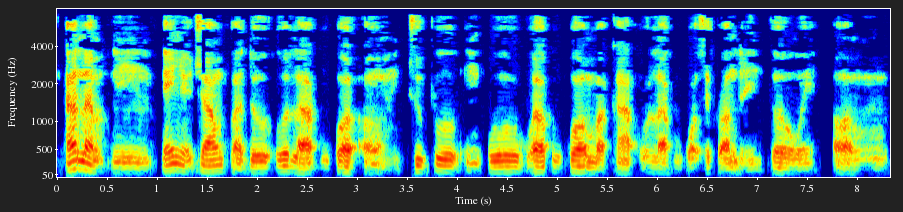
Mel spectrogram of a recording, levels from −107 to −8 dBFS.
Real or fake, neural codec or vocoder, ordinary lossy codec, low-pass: fake; codec, 16 kHz, 4.8 kbps, FACodec; MP3, 32 kbps; 7.2 kHz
